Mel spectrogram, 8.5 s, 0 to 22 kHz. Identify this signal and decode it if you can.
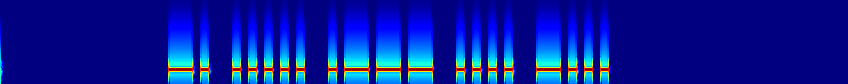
Morse code, heard as a keyed tone, about 15 wpm, 700 Hz. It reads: N5JHB
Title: USA Call Signs - 5 Characters - Repeated 3x - 15wpm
